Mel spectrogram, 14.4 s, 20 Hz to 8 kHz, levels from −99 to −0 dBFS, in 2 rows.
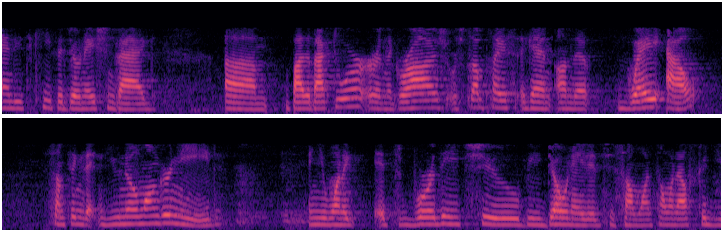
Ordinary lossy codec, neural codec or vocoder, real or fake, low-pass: AAC, 16 kbps; none; real; 7.2 kHz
